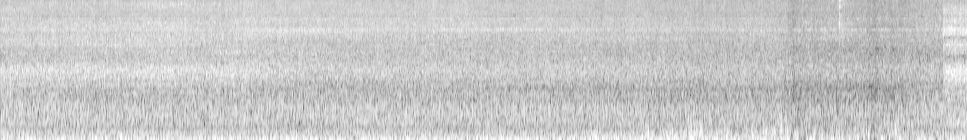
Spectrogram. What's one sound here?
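Water gushes from a pipe into a flooded field.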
